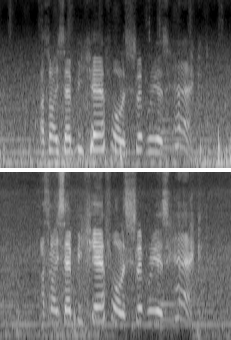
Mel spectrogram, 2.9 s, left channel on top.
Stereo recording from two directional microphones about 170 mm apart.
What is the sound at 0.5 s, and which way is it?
Speech, 25° left (ahead or behind).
